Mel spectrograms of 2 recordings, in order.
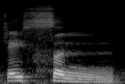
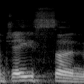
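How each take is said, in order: First: "Jason" as JAY-snnn, no vowel before the n; syllabic N. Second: "Jason" as JAY-sun, with a vowel before the n; separate vowel. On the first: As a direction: go slowly from s straight into a held n in "Jason". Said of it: "N takes the place of a vowel". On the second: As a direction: give "Jason" a clear schwa in its second syllable. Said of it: "Can you hear a separate vowel". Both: Shown as a demonstration.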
